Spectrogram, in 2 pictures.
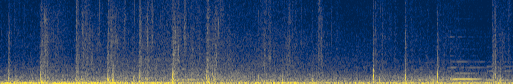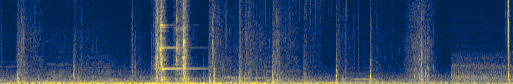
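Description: Footsteps crunch on rubble and gravel.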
